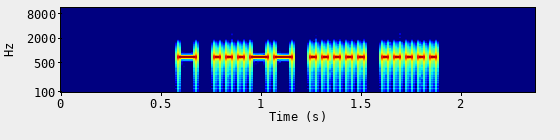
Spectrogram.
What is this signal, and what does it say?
Morse code, heard as a keyed tone, about 40 wpm, 700 Hz. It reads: T355
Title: Numbers - Contest Style - 4-Digit 40wpm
